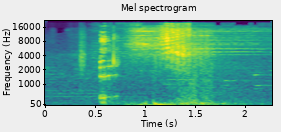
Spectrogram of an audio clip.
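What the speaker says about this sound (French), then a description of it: "Il a roté." A character in Hogwarts Legacy lets out a single loud, close burp that rumbles for about a second, with no talk over it.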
